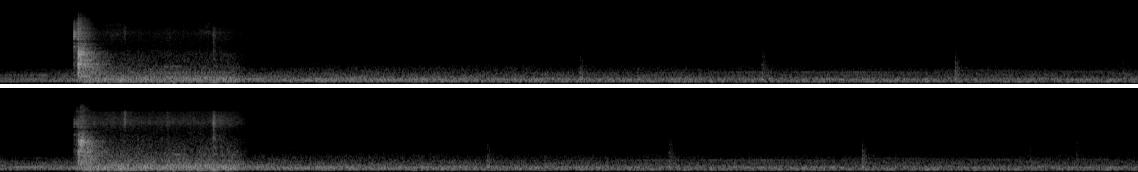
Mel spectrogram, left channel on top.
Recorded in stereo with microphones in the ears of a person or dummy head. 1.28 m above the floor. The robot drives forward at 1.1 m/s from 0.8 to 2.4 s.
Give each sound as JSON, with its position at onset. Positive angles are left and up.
{"t": 0.7, "sound": "a clap", "side_deg": 50, "distance_m": 3.5}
